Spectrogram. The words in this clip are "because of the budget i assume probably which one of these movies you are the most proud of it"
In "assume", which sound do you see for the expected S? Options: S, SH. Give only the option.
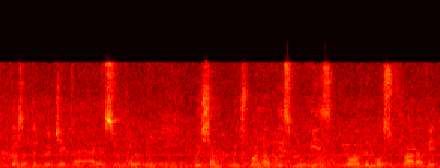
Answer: S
